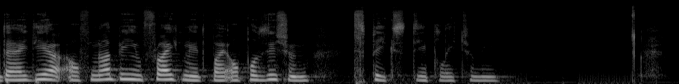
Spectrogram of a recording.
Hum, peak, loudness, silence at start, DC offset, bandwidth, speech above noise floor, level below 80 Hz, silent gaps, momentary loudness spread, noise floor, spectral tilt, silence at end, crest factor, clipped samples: none; -12 dBFS; -30 LUFS; 0 s; under 0.1%; 16 kHz; 38 dB; -64 dBFS; none; 16 LU; -67 dBFS; -5.5 dB/octave; 0.25 s; 20 dB; under 0.1%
